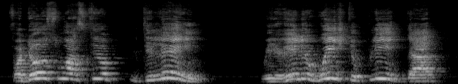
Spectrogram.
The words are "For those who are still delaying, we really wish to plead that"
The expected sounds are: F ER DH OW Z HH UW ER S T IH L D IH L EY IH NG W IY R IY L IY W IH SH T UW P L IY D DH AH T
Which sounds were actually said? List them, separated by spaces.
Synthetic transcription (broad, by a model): F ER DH OW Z HH UW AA S T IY L D IH L EY IH NG W IY R IY L IY W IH SH T UW P L IY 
